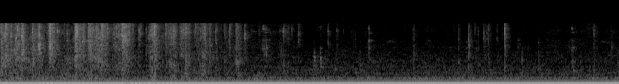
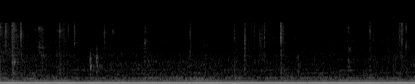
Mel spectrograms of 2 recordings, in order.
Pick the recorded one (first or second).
first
